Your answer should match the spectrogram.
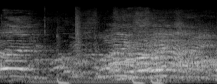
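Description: A group of people talking and calling out over one another, with a few short low thumps.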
